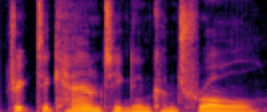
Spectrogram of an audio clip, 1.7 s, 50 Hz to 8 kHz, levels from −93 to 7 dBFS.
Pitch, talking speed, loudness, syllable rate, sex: 140 Hz, 145 wpm, -16 LUFS, 4.3 syllables/s, male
